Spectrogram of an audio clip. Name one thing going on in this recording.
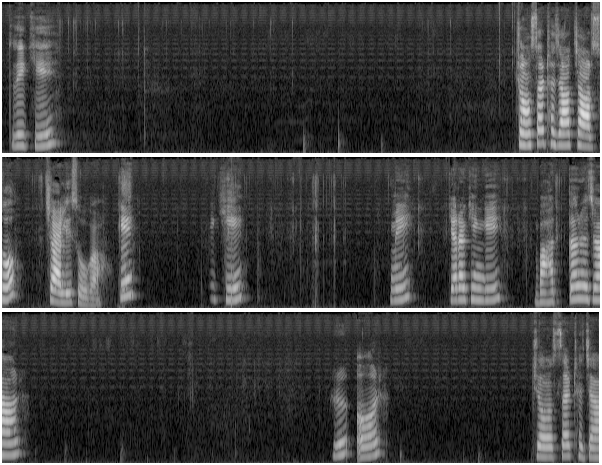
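A young woman speaks calmly and clearly, close by, in short bursts with pauses.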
